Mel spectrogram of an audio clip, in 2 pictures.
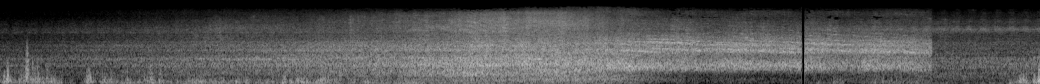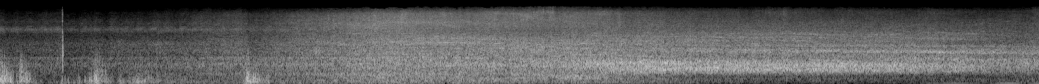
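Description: Electric trains passing on the line: first a loco-hauled Intercités passenger train approaching and going by with a growing rush of wheels on rail, then, after an abrupt break about nine seconds in and a few low thumps, a freight train of tank wagons headed by two BB 27000 electric locomotives running past, its wheel noise building and holding loud to the end.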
